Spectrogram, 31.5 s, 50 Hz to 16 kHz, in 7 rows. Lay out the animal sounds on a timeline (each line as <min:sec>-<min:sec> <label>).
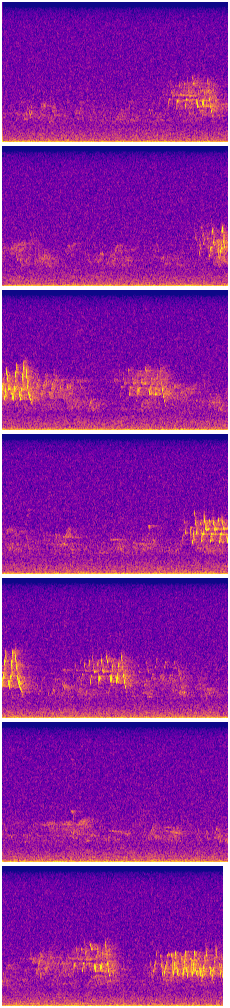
0:00.0-0:31.5 Red-eyed Vireo (Vireo olivaceus)
0:03.1-0:04.3 Chestnut-sided Warbler (Setophaga pensylvanica)
0:03.8-0:05.0 Black-throated Blue Warbler (Setophaga caerulescens)
0:08.3-0:10.6 Chestnut-sided Warbler (Setophaga pensylvanica)
0:11.2-0:12.6 Chestnut-sided Warbler (Setophaga pensylvanica)
0:11.8-0:13.0 Black-throated Blue Warbler (Setophaga caerulescens)
0:15.6-0:16.7 Black-capped Chickadee (Poecile atricapillus)
0:16.9-0:18.7 Chestnut-sided Warbler (Setophaga pensylvanica)
0:19.4-0:21.8 Chestnut-sided Warbler (Setophaga pensylvanica)
0:23.2-0:24.6 Black-throated Blue Warbler (Setophaga caerulescens)
0:24.6-0:25.4 Blue Jay (Cyanocitta cristata)
0:27.4-0:29.5 Chestnut-sided Warbler (Setophaga pensylvanica)
0:29.9-0:31.5 Chestnut-sided Warbler (Setophaga pensylvanica)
